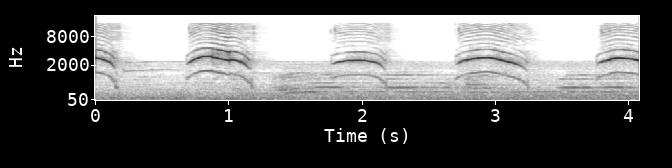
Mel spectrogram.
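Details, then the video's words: Young cat crying out at the sound of the adhan; shrill, bowed meows come roughly every second, each rising then dropping, with a steady low hum beneath. "anak kucing menjerit mendengar suara adzan"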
